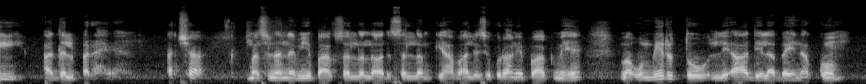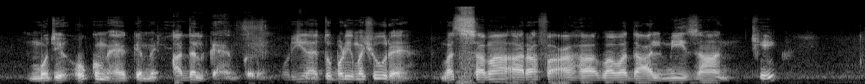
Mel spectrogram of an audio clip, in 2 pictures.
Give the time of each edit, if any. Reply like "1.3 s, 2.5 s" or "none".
11.7 s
